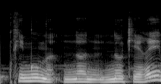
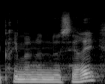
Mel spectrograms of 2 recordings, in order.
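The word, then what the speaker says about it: primum non nocere: nooceré primum non noeré ou plus exactement en latin comme on devrait bien le prononcer primum non noqueré mais bon personne ne dit ça tout le monde dit primum non noeré primum non noeré ça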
